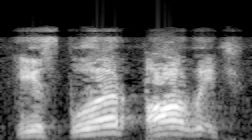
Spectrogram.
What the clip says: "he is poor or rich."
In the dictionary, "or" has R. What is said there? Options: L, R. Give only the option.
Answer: L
